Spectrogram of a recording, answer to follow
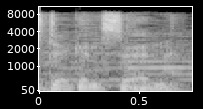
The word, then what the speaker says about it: Dickinson: of time supermodel janice dickinson what am i it rhymes with rich you are heart you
